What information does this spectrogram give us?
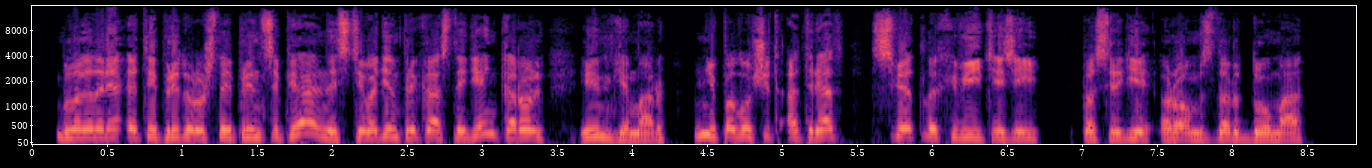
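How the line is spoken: Sharp retort. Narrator (Russian): Резко откликнулся Эодор

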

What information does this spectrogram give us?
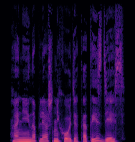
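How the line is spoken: Laughing. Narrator (Russian): рассмеялась я

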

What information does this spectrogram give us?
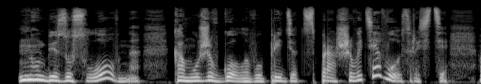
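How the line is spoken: Exclaiming. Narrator (Russian): воскликнула Джанет

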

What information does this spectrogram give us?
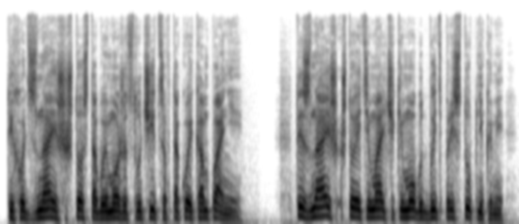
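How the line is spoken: Shouting. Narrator (Russian): кричал

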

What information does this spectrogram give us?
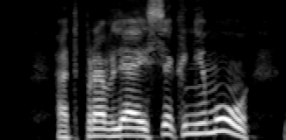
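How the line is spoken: Screaming. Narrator (Russian): закричала она

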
